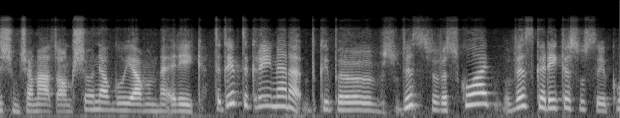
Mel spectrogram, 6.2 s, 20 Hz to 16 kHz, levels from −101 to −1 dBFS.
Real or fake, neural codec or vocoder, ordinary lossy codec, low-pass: fake; codec, 16 kHz, 0.5 kbps, X-Codec, HuBERT features, trained on LibriSpeech; Opus, 24 kbps; 7.2 kHz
